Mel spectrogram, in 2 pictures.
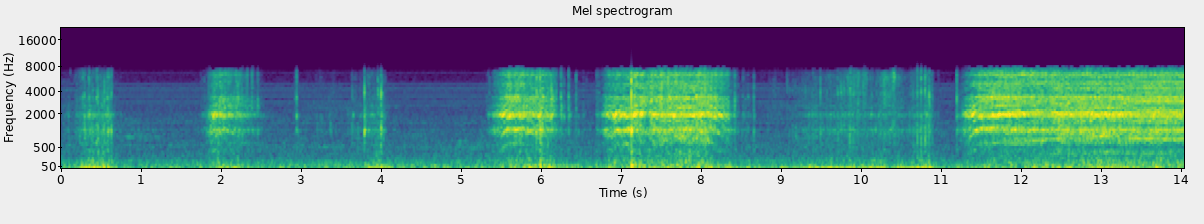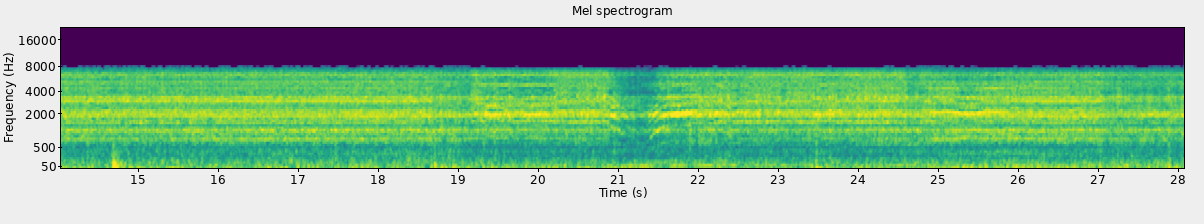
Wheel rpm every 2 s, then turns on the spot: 10, 10, 20, 90, 40, 50, 190, 200, 200, 200, 150, 190, 200, 200.
8-10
